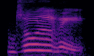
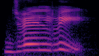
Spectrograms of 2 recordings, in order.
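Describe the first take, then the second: First: ज्वेलरी said softly as "julri", two syllables; correct pronunciation. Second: Said in the usual way. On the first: Shown as a demonstration. Teacher correcting class on ज्वेलरी, said as "julri". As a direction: say ज्वेलरी as "jool-ree", no "wel". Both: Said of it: "ज्वेलरी सही pronunciation है".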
